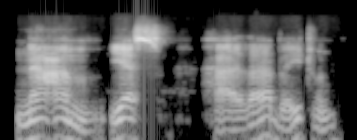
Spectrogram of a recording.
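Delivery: ordinary talk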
